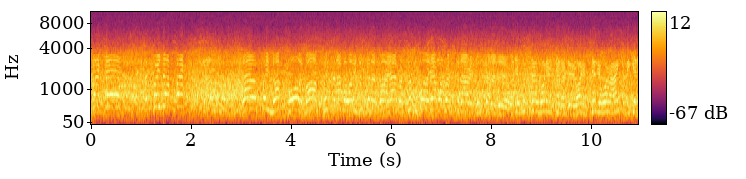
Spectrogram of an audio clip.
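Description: Large stadium crowd shouting and cheering, many voices overlapping at a steady level.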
